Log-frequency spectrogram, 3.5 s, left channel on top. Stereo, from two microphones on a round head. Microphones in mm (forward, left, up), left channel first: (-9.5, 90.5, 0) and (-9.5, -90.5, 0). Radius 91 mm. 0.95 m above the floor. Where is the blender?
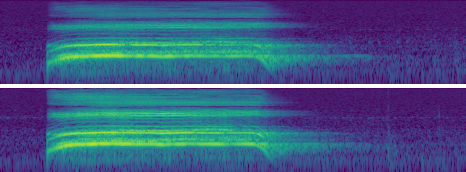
No blender in this recording.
